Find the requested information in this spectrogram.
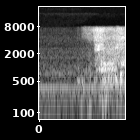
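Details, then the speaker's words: Mechanical ventilator of a speaking adult user: a quiet pause gives way to a rising airy hiss as the ventilator pushes in a breath; ventilator breath cycle. "hello everyone my name is that noise you're hearing is my ventilator and welcome to my not managed on page turners"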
